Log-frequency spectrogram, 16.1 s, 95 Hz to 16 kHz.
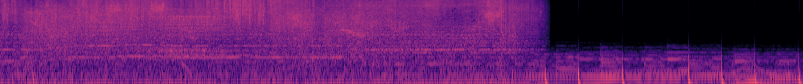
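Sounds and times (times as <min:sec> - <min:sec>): action sound effects: 0:00.0 - 0:11.0
dramatic orchestral score: 0:00.0 - 0:11.1.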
